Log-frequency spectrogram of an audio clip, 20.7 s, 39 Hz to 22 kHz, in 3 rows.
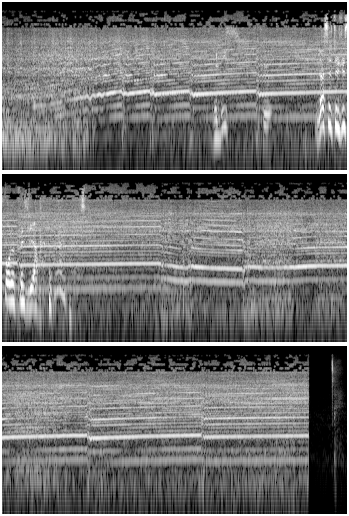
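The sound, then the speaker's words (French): The Formula 1 engine of Michael Schumacher's car at Magny-Cours in 2002, in July, the weekend he won his fifth world title, screams at high pitch, its tone rising and dropping through gear changes with a brief burst of roughness midway, while a voice speaks briefly over it before it cuts off. “Non, là, c'est Michael Schumacher à Manicourt en 2002.”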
